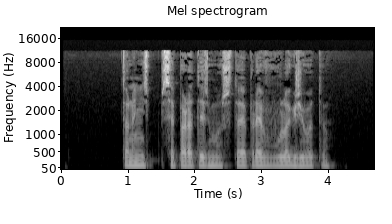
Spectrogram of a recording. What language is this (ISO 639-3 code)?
ces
